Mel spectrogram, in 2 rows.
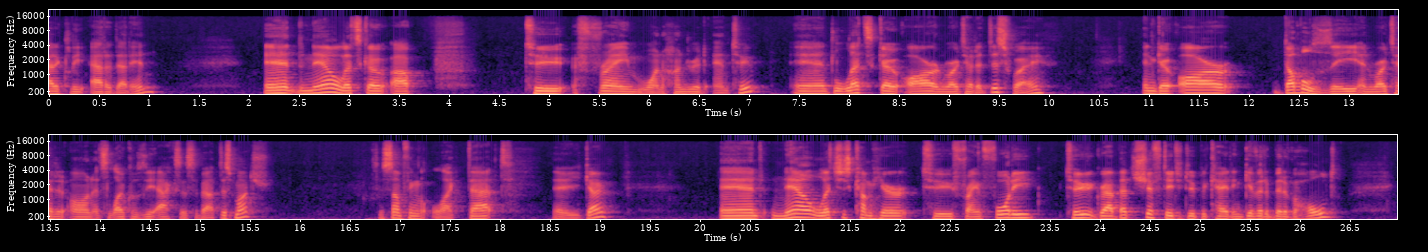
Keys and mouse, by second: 0.0-7.0 drag, 7.4 click, 8.3 r, 10.7 r, 12.1 z, 12.2 z, 16.3 r, 16.5 r, 17.4 r, 21.6 click, 22.6 click, 24.3 shift+d, 25.8-26.9 drag.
